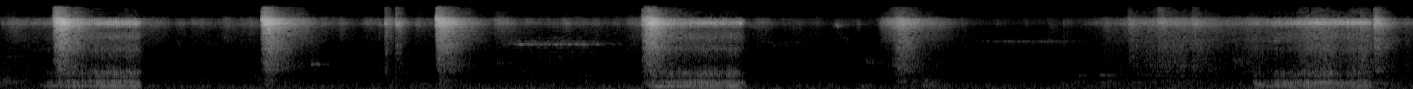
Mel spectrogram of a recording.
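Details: Irregular, rough snorting breaths with hissy air noise, roughly ten a minute, over steady background noise: snoring.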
